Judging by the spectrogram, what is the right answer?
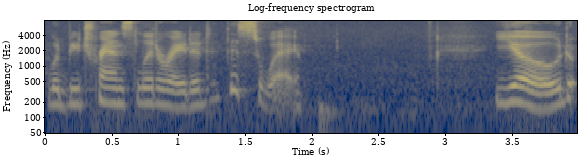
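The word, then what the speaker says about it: יוד: be transliterated this way yod rhyming with road which we transliterate as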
